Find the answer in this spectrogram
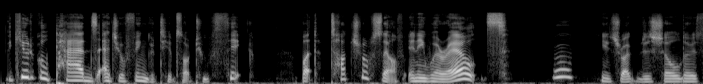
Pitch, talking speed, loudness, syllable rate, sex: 180 Hz, 160 wpm, -21 LUFS, 5.5 syllables/s, female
